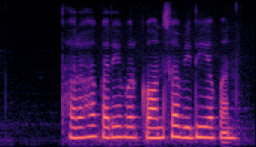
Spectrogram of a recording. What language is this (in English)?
Chhattisgarhi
